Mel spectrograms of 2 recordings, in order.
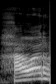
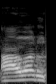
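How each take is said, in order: First: The word starts with an h sound. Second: The word starts with a vowel sound. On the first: The speaker calls it wrong. "এখানে হাওয়ার হচ্ছে না" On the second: The speaker calls it right. "আওয়ার উচ্চারণ হচ্ছে"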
